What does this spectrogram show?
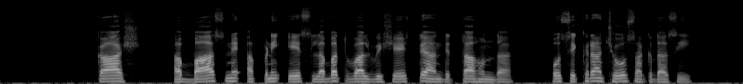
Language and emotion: Punjabi, neutral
